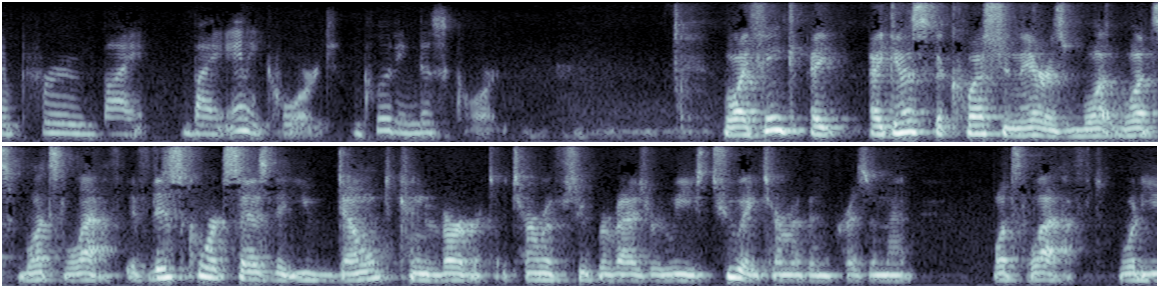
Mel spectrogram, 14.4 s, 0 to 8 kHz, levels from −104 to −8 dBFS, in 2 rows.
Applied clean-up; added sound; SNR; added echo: none; none; none; none.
